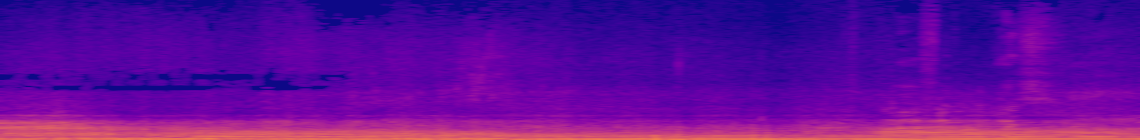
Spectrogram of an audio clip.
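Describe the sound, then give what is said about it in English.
A steady, loud engine roar from race cars on a track, a constant droning hum with wind buffeting the microphone, holding an even level throughout without a clear rise or fall. “Now just wait for a car to go past. Here they come.”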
